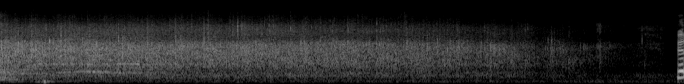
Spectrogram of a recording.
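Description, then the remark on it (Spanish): A church audience claps steadily for about five seconds to give glory to God, a dense, continuous wash of applause that gradually thins and fades out near the end. “Dale un fuerte gloria a Dios.”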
